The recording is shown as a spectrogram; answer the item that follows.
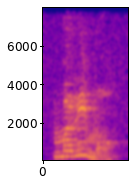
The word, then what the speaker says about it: marimo: transposing of the pronunciation I'm going to call it Marimo so Marimo is close to marry mwah but it's you know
